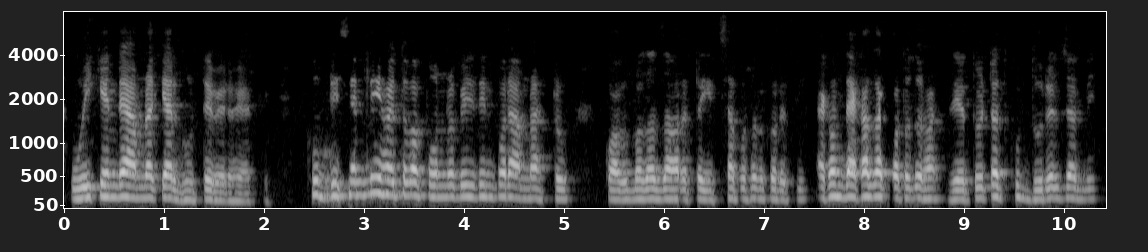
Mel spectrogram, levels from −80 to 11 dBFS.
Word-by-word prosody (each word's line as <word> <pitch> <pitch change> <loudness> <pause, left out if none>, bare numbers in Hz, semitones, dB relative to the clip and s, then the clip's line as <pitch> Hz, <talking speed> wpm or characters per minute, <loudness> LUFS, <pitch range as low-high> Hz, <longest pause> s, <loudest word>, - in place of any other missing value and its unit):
উইকেন্ডে 175 +2 +4
আমরা 165 0 +2
কি - - +1
আর 150 - 0
ঘুরতে 140 +2 -3
বের 125 -1 -3
হয় 120 -1 -5
আরকি। 115 -1 -24 0.4
খুব 215 -2 +1
রিসেন্টলি 205 +4 -1
হয়তোবা 205 -1 +3
১৫-২০ 180 0 -1
দিন 180 -1 -2
পরে 180 -1 +3
আমরা 155 0 -2
একটু 155 -1 -4 0.5
কক্সবাজার 145 +2 +1
যাওয়ার 150 -1 +3
একটা 145 +2 -4
ইচ্ছা 140 +4 -4
পোষণ 155 0 -5
করেছি। 140 0 -5 0.2
এখন 185 +3 +4
দেখা 180 +1 +6
যাক 185 -1 +4
কত 165 - 0
দূর 165 - +2
হয়, 155 0 -4
যেহেতু 140 +2 -2
এটা 180 +3 +3 0.2
খুব 180 -2 -5
দূরের 155 +3 -1
জার্নি 150 -2 -2
160 Hz, 190 wpm, -20 LUFS, 145-180 Hz, 0.5 s, দেখা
